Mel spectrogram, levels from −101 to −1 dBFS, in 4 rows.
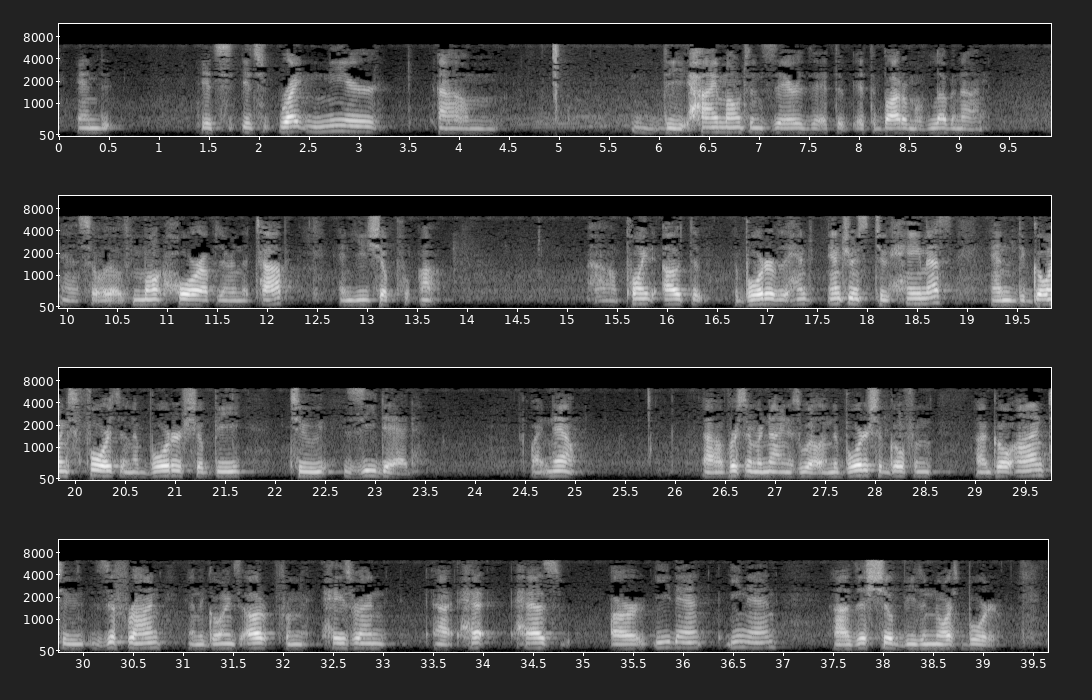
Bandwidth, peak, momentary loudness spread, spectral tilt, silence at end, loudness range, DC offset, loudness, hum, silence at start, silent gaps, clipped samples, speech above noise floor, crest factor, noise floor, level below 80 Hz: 6.6 kHz; -2 dBFS; 18 LU; -3.5 dB/octave; 0.5 s; 8 LU; under 0.1%; -22 LUFS; none; 0.2 s; none; under 0.1%; 35 dB; 20 dB; -57 dBFS; -82 dBFS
